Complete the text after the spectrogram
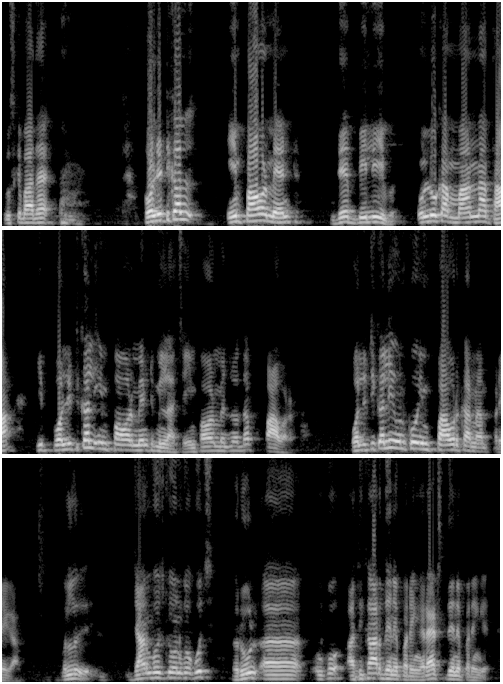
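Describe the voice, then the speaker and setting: A man teaching a class, reading English passages slowly and explaining them in Hindi with everyday examples, with an Indian English accent. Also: on the high side, animated.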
